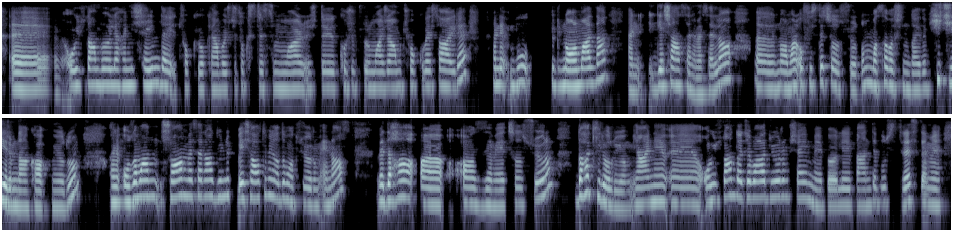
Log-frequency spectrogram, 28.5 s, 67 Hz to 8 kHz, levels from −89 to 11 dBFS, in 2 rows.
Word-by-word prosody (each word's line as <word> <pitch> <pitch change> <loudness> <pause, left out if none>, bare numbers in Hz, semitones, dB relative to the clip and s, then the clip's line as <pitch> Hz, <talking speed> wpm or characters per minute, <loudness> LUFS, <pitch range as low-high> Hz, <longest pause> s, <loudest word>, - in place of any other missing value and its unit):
eee 195 - +3 0.3
o 220 - +2
yüzden 230 +1 0
böyle, 230 0 0
hani, 230 0 -3
şeyim 235 +1 -1
de 220 -4 0
çok 205 -1 -12
yok, 195 0 -5
yani, 190 0 -2
böyle, 195 0 -4
işte, 195 0 -16
çok 205 +1 -13
stresim 200 -1 -8
var, 200 0 0
işte, 200 0 -6
koşuşturmacam 205 0 -4
çok 215 0 -8
vs. 215 +1 -4 0.8
Hani, 235 -1 -1
bu 245 +3 -2 0.3
çünkü 225 -1 -5
normalden, 240 +8 +6 0.3
hani, 180 -2 -6 0.2
geçen 225 +1 +3
sene, 195 -6 -7
mesela, 180 - 0 0.4
eee, 200 -1 -1
normal 210 +2 +2
ofiste 240 +1 -3
çalışıyordum, 220 -1 -5
masa 225 +2 +1
başındaydım, 200 -3 -4
hiç 285 +5 -1
yerimden 190 -5 +4
kalkmıyordum. 180 - 0 0.4
Hani, 220 -1 +1
o 225 -1 +5
zaman 280 +1 +5
şu 265 +2 +1
an, 290 +2 +8
mesela, 285 0 +1
günlük 285 +2 -4
5.000-6.000 265 +4 +2
adım 255 -2 -2
atıyorum 215 -3 -5
en 200 - -5
az 345 +10 -2 0.4
ve 230 0 +2
daha, 265 +3 +6
aaa, 200 -1 +6 0.3
az 205 -3 +1
yemeye 185 -1 -3
çalışıyorum, 255 - -1 0.4
daha 335 +4 +6
kiloluyum. 190 - -2
Yani, 210 +2 0 0.2
eee, 210 -1 -4 0.2
o 220 +2 +1
yüzden 275 +5 0
de - - +3
acaba 270 0 +2
diyorum 275 +1 -1
şey 260 -1 -5
mi 195 -6 -7
böyle 195 +1 -2
bende 195 +2 -6
bu 210 - -8
stres 220 +2 -2
de - - -1
mi 195 -1 -4
220 Hz, 150 wpm, -21 LUFS, 200-250 Hz, 0.8 s, an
